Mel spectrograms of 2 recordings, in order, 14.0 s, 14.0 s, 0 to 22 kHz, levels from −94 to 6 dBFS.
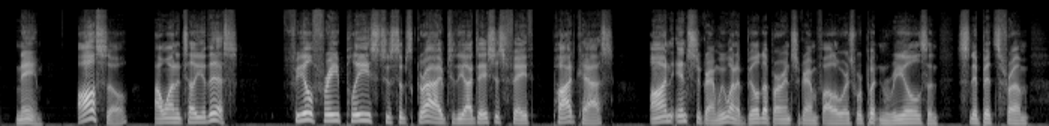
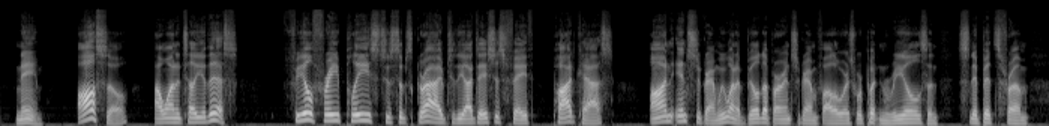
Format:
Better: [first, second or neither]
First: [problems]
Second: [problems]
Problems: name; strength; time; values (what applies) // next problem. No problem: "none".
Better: first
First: none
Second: muffled; slightly; fading above 1.5 kHz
